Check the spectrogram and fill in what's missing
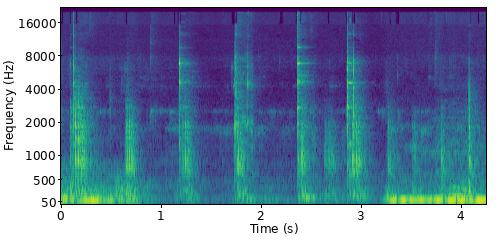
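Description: A spoon stirs salt into food in a metal pot while cooking Kenyan chapati rolex, giving several sharp, close clinks and scrapes at an irregular rhythm with short quiet gaps and no voices.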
